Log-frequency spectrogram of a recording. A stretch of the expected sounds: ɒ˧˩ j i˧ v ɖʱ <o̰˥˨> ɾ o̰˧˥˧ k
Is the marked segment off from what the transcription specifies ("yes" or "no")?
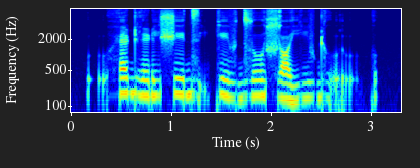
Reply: no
